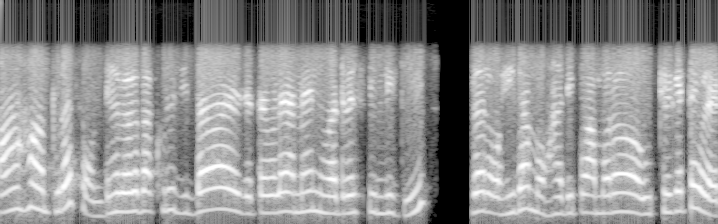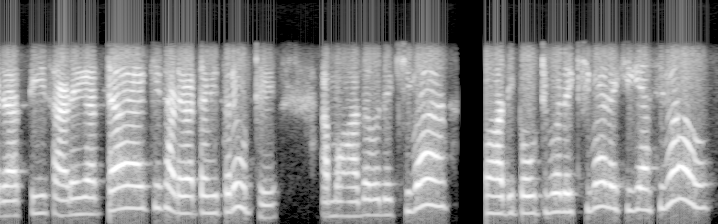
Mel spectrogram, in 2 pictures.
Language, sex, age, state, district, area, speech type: Odia, female, 60+, Odisha, Jajpur, rural, conversation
